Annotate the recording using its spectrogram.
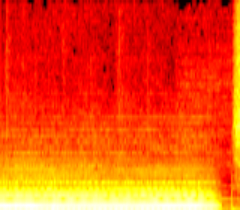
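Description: Diesel locomotive air horn sounding one long, steady chord of several notes, cutting off near the end.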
